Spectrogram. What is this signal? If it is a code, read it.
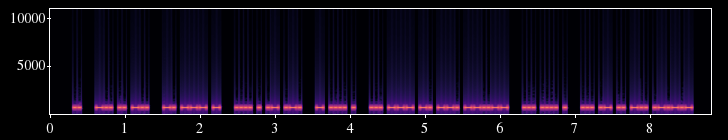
Morse code, heard as a keyed tone, about 40 wpm, 700 Hz. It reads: I DID NOT HEAR THE SONG, SHE SAID.
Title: Sentences from Top 1000 Words - Review Part 2 - 40wpm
